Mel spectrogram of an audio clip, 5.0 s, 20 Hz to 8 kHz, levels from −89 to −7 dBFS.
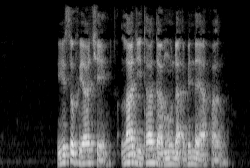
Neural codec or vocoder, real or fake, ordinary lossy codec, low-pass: none; real; MP3, 64 kbps; 7.2 kHz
